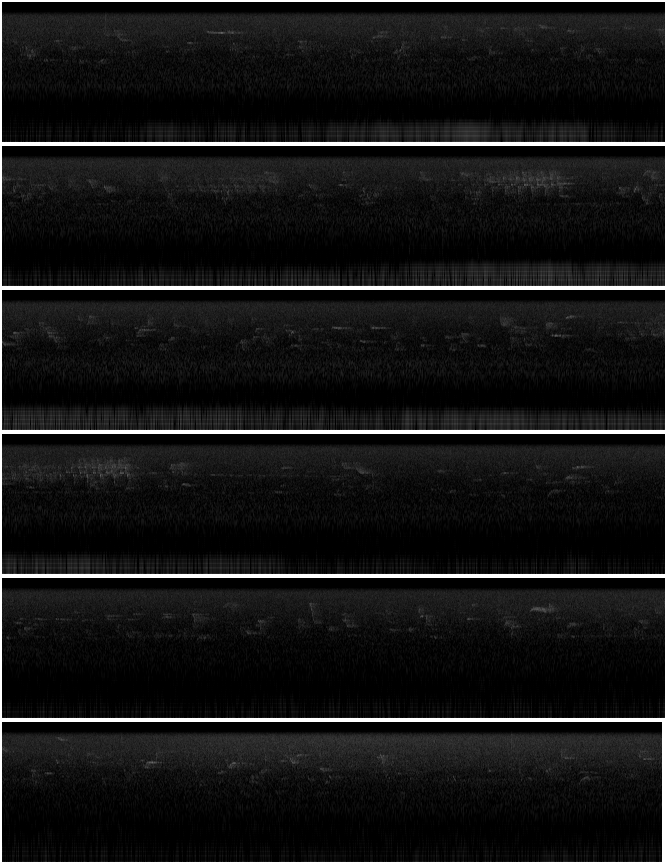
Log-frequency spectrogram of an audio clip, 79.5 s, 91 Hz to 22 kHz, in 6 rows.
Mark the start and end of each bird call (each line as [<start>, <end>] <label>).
[0.00, 79.50] Gray Catbird (Dumetella carolinensis)
[0.33, 4.93] Red-eyed Vireo (Vireo olivaceus)
[7.73, 8.23] Red-eyed Vireo (Vireo olivaceus)
[13.33, 14.03] Red-eyed Vireo (Vireo olivaceus)
[16.33, 19.03] Ovenbird (Seiurus aurocapilla)
[17.53, 26.43] Red-eyed Vireo (Vireo olivaceus)
[22.43, 24.93] Ovenbird (Seiurus aurocapilla)
[38.63, 42.63] Ovenbird (Seiurus aurocapilla)
[64.33, 67.23] White-breasted Nuthatch (Sitta carolinensis)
